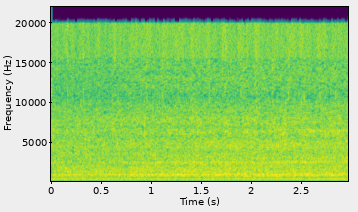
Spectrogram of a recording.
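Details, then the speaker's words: 2019 Dodge Ram 1500 Classic Tradesman after throttle body and intake cleaning and reinstall: steady, even hum at idle with no misses, knocks or surging, and the radiator fan works; running perfectly. "Okay, everything seems to be running perfectly. Radiator fan is good."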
